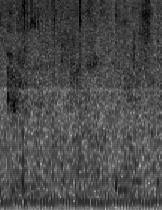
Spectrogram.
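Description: Footsteps on wooden stage boards, a few irregular taps, over a steady low hum.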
